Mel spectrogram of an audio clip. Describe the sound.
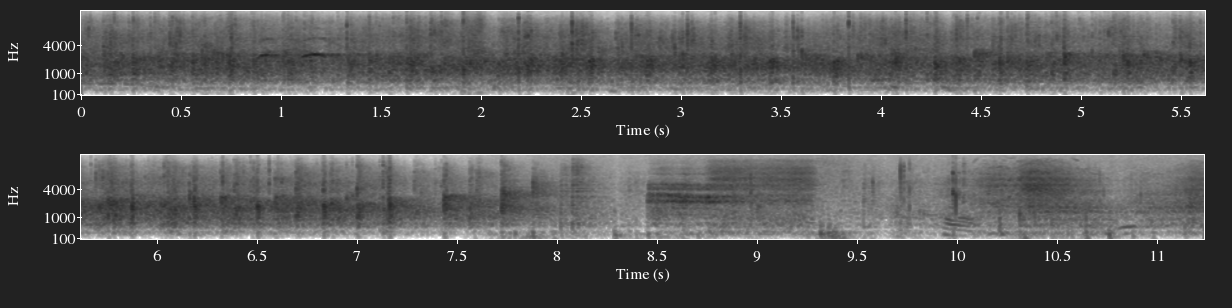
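Sustained audience clapping welcomes a young adult speaker onto the stage at a church youth message. It stays loud and thick for several seconds, then thins out and gives way to talking near the end.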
